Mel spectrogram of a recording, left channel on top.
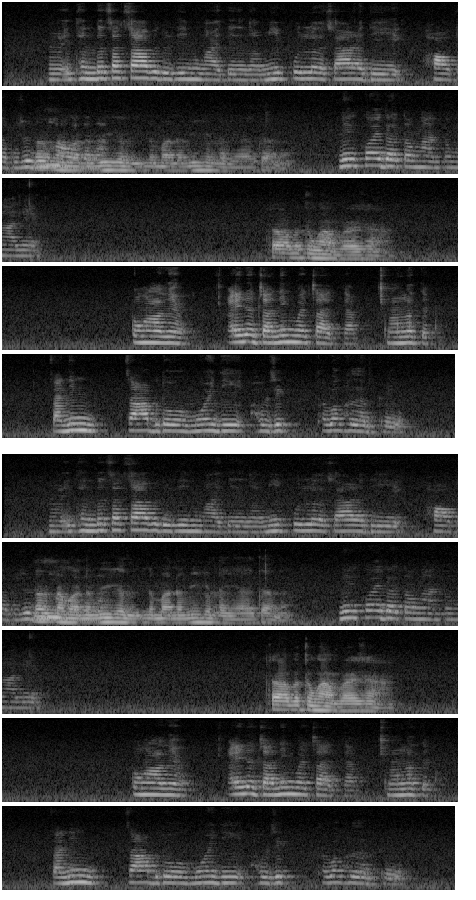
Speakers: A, on the left (about 30°); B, on the right (about 75°).
A: ꯏꯊꯟꯗ ꯆꯥꯛ ꯆꯥꯕꯗꯨꯗꯤ ꯅꯨꯡꯉꯥꯏꯇꯦꯗꯅ ꯃꯤ ꯄꯨꯜꯂꯒ ꯆꯥꯔꯗꯤ ꯍꯥꯎꯇꯕꯁꯨ ꯑꯗꯨꯝ
B: ꯅꯪ ꯅ
A: ꯍꯥꯎꯋꯤꯗꯅ
B: ꯃꯥꯥꯟꯅꯦꯒ ꯅ ꯃꯥꯅꯦ <unintelligible> <unintelligible> ꯂꯩꯉ ꯍꯥꯏꯇꯥꯅ
A: ꯑꯩꯈꯣꯏꯗꯣ ꯇꯣꯉꯥꯟ ꯇꯣꯡꯉꯥꯂꯦ
B: ꯆꯥꯕ ꯇꯣꯉꯥꯟꯕ꯭ꯔꯥ ꯍꯥꯏꯁꯦ
A: ꯇꯣꯉꯥꯜꯂꯦ ꯑꯩꯅ ꯆꯥꯅꯤꯡꯕ ꯆꯥꯏꯠꯇ ꯉꯥꯡꯉꯗꯦ ꯆꯥꯅꯤꯡ ꯆꯥꯕꯗꯣ ꯃꯣꯏꯗꯤ ꯍꯧꯖꯤꯛ ꯊꯕꯛ ꯍꯜꯂꯛꯇ꯭ꯔꯤꯌꯦ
